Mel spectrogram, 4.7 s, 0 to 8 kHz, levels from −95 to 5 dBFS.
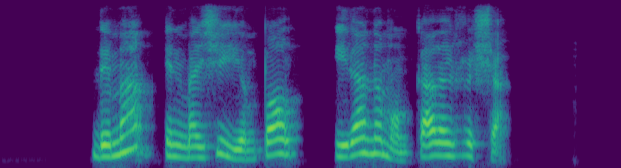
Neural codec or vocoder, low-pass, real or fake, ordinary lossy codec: codec, 16 kHz, 4 kbps, FunCodec, trained on LibriTTS, 50 frames a second; 7.2 kHz; fake; Opus, 64 kbps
